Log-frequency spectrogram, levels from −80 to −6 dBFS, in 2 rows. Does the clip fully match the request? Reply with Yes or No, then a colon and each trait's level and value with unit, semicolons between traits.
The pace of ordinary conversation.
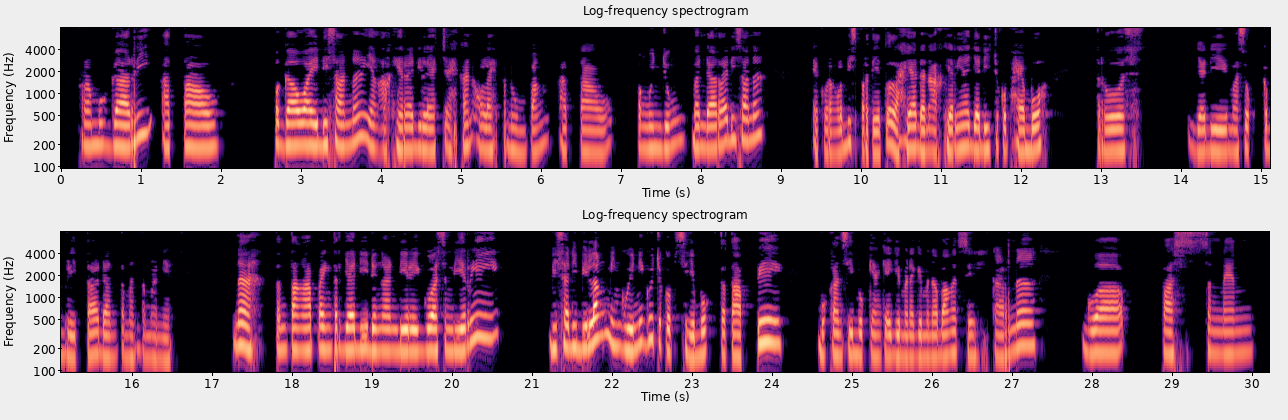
Yes: average, 125 wpm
